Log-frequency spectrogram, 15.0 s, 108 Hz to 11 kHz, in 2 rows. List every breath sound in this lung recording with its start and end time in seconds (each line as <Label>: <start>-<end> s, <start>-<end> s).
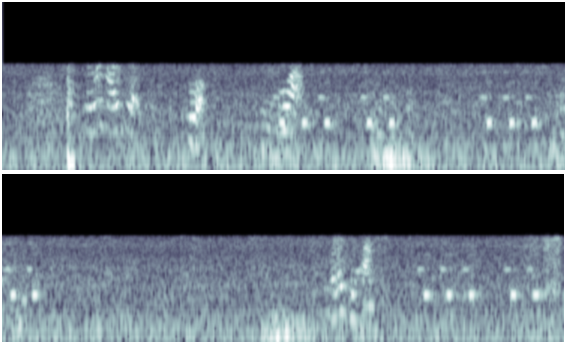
Inhalation: 4.80-6.04 s, 10.85-11.95 s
